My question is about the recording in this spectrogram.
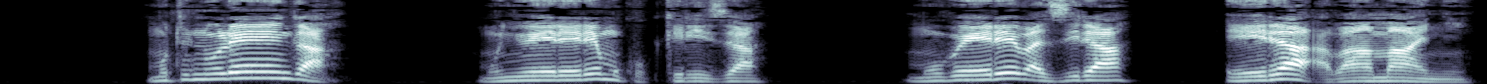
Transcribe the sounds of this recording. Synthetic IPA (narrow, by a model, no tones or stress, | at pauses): mutunule̞ːŋɡa̰ | muɲwe̞ːɾe̞ɾe̞mukukːiɾiza | muβe̞ːɾe̞βaziɾa | e̞ɾaa̰βaːmaːɲi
